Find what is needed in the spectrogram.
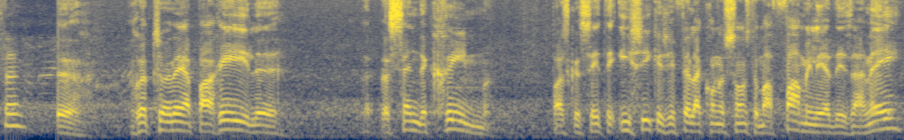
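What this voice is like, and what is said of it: Non-native accent speaking French. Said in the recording (French): “son accent légendaire ... il a appris le français”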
